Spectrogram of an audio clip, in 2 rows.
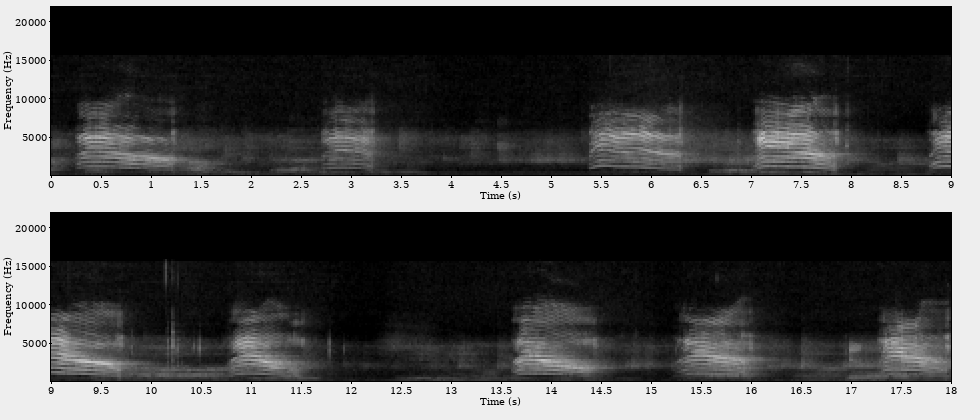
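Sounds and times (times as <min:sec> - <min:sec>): kitten meowing: 0:00.2 - 0:01.3, 0:02.7 - 0:03.3, 0:05.4 - 0:06.4, 0:07.0 - 0:08.0, 0:08.8 - 0:09.8, 0:10.8 - 0:11.6, 0:13.6 - 0:14.5, 0:15.2 - 0:16.1, 0:17.3 - 0:18.0.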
